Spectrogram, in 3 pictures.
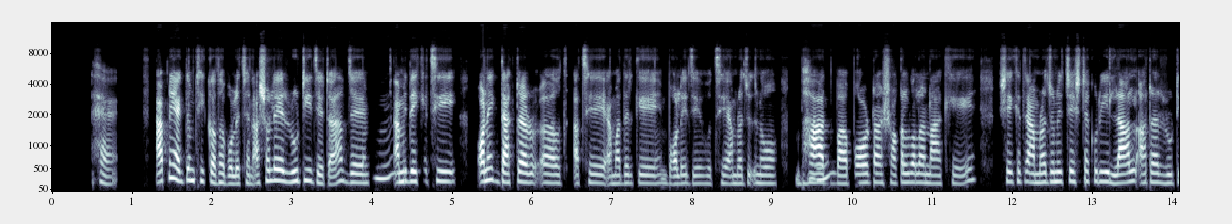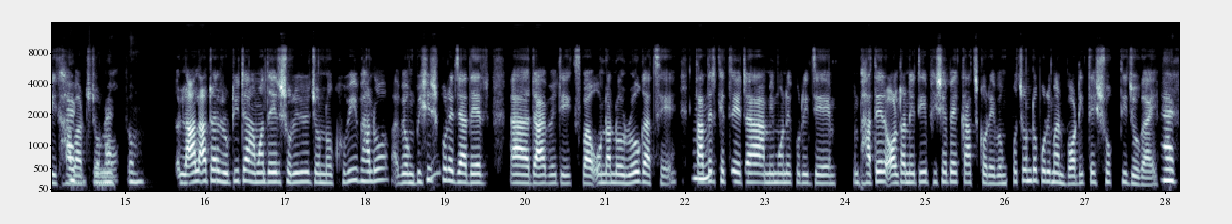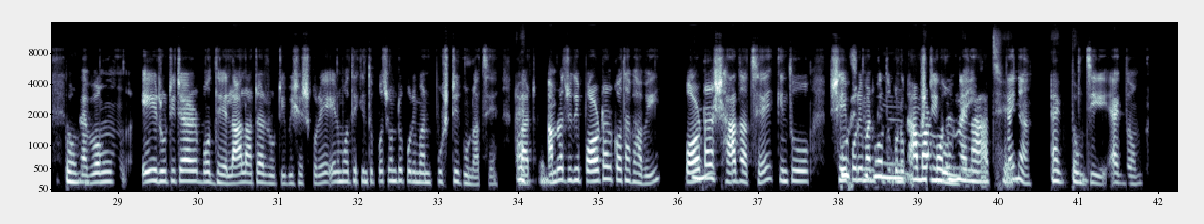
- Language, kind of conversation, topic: Bengali, unstructured, সকালের নাস্তা হিসেবে আপনি কোনটি বেছে নেবেন—রুটি নাকি পরোটা?
- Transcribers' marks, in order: in English: "alternative"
